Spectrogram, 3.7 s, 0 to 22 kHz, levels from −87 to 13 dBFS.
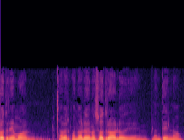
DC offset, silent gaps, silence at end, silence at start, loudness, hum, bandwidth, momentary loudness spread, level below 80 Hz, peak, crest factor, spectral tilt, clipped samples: under 0.1%; none; 0.05 s; 0 s; -16 LUFS; none; 11 kHz; 14 LU; -42 dBFS; 0 dBFS; 16 dB; -8.5 dB/octave; under 0.1%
